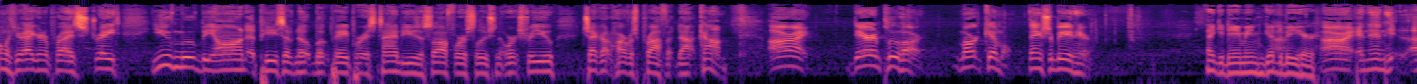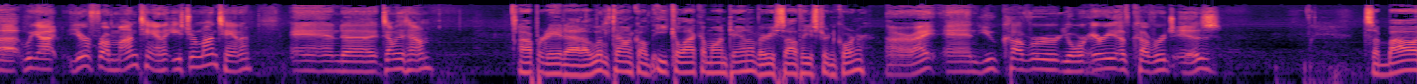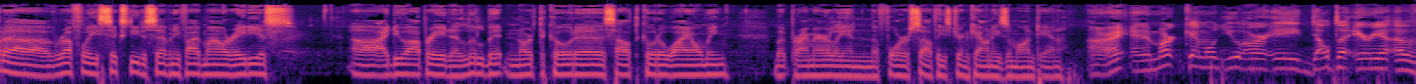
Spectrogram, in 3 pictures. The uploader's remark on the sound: I taped this episode from the National Ag Aviation Association convention and trade show.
